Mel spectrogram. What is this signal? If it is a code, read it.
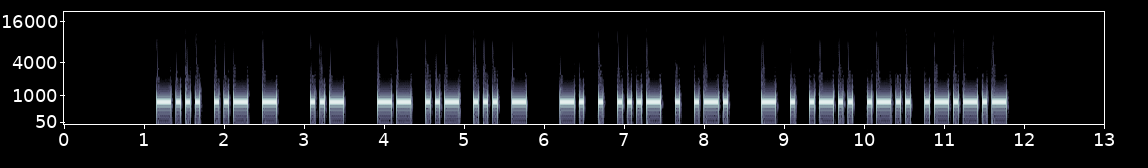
Morse code, heard as a keyed tone, about 21 wpm, 700 Hz. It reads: BUT U MUST NEVER TELL.
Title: Sentences from Top 300 Words and Abbreviations 20wpm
